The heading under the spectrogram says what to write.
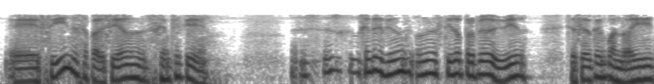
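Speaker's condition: Parkinson's disease; sometimes not understood at all

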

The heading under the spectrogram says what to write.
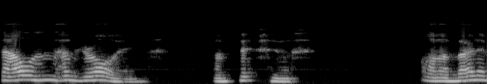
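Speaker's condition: Parkinson's; citing Parkinson's

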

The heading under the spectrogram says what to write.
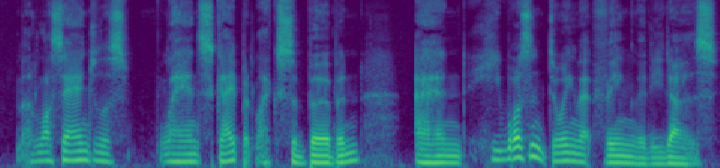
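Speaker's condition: No condition

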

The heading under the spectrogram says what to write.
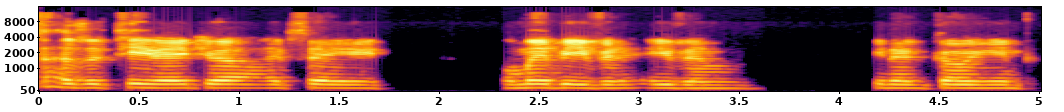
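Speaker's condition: Cerebral palsy; wheelchair user

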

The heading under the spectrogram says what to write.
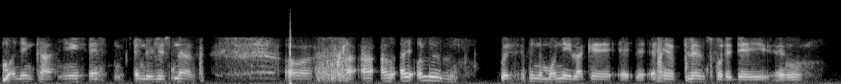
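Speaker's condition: Stuttering; stuttering since age 6, through school, worse at University of Cape Town introducing self, speaking before groups; speech therapy with Tina Lillian in Gauteng, coach Heather Wilkinson in Cape Town, slow reading, breathing, phone training; spoke fast before therapy, records own phone speech, no stuttering when singing, now speaks daily on phone; repeated sounds, blocks

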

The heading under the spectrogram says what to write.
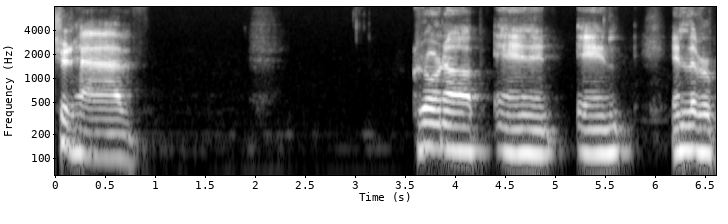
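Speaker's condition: Stutter; lifelong stutter, breathing technique from speech course also done by Gareth Gates, joined Toastmasters; still stutters in six languages, controls stutter with breathing technique; debilitating stutter, avoided speaking about 25 years, stutter evident when speaking, pauses resemble internet lag; prolonged sounds, blocks

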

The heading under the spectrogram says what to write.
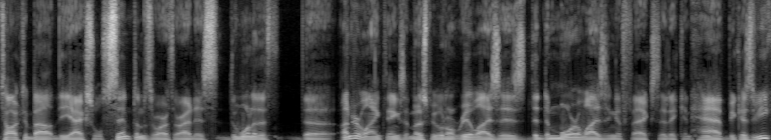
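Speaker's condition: No condition

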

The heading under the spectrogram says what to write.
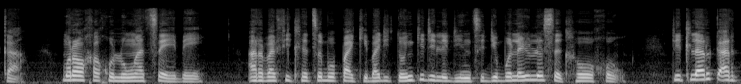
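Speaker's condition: No condition

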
